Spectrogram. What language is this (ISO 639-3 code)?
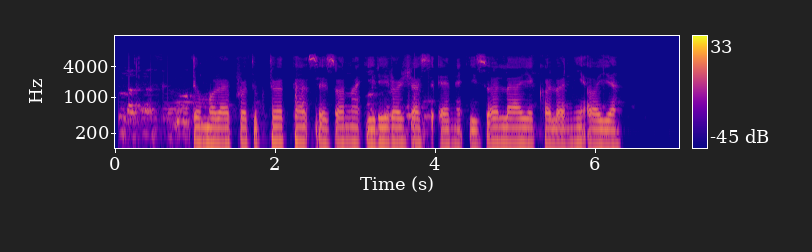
epo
